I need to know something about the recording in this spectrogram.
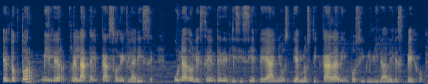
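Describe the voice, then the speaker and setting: A woman reading scripted narration as a narrator. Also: lowish voice. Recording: dull lo-fi audio with music. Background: music.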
